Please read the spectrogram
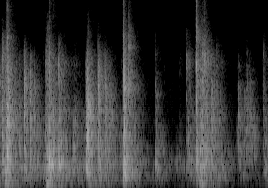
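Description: Foosball table in play: an irregular run of sharp knocks and clacks as the ball is struck by the figures on the rods and bounces off the table walls, several a second.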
